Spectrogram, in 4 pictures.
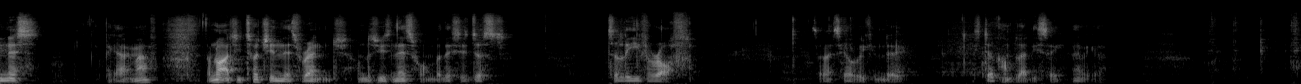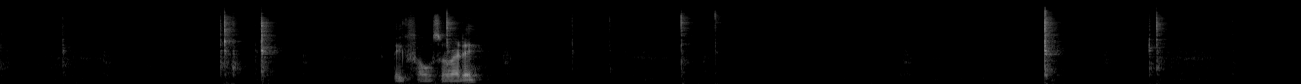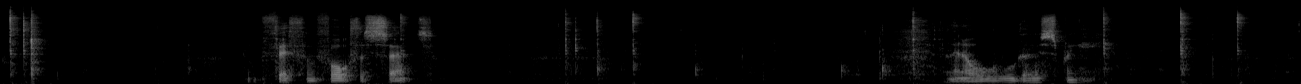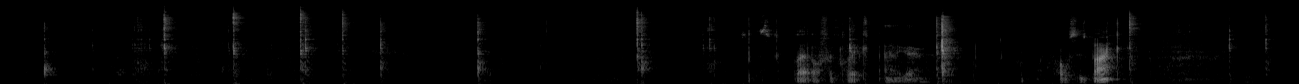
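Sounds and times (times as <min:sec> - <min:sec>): lock pick metallic clicks: 0:26.1 - 0:26.5.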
